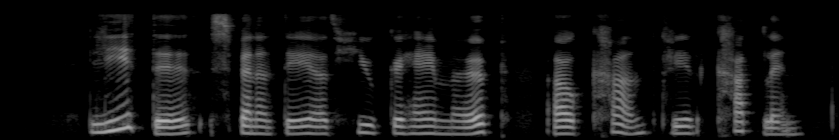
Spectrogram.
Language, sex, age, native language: Icelandic, female, 50-59, English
